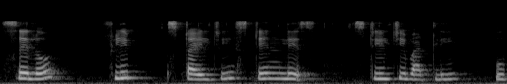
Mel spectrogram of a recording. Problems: none marked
